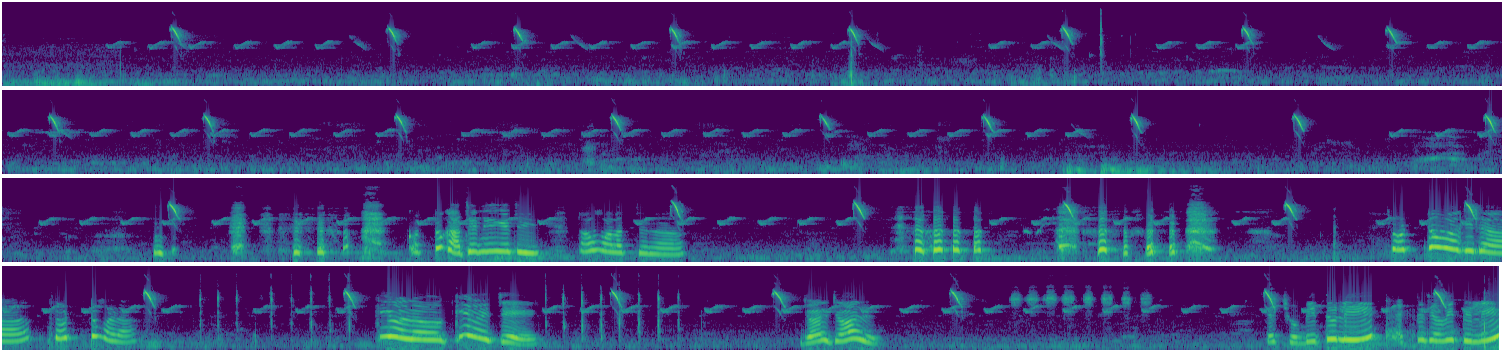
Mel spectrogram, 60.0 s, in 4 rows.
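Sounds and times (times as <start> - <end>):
fledgling bird cheeping: 1.1 - 4.0, 4.7 - 8.8, 9.9 - 10.9, 11.6 - 12.6, 13.2 - 26.5, 27.9 - 28.1, 28.9 - 35.6, 36.7 - 38.8, 39.5 - 43.0, 43.8 - 48.8, 50.4 - 53.0, 53.6 - 59.8
rapid short chirps: 55.1 - 56.5.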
